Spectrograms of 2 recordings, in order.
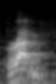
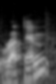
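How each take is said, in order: First: It is said in an American pronunciation. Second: It is said in a non-American pronunciation. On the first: "the American pronunciation is rotten" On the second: "You can say rotten, that is not a problem"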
